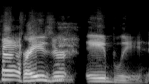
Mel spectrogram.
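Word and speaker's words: Fraser Aebly: So Fraser Ailby is how you say that name.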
